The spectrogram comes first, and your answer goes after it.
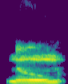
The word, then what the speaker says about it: gnome: life is uh the gnome world known yeah like it's spelled like like the garden gnomes you're thinking of except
